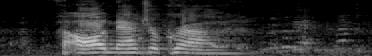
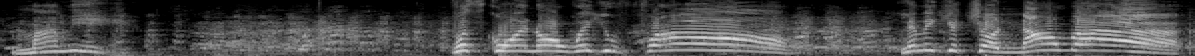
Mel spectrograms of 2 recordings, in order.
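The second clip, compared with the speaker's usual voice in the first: higher, louder, slow eager come-on; eager pickup guy; 8 semitones higher, 4 dB louder, much slower than usual. Retold or imitated. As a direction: chase her number like a smitten guy. Men hitting on her voiced.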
